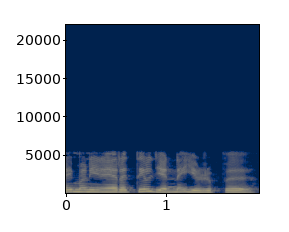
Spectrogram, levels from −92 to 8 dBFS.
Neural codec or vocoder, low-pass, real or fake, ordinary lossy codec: none; 5.4 kHz; real; none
